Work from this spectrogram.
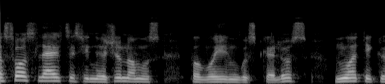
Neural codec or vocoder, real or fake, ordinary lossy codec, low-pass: codec, 16 kHz, 4 kbps, FreqCodec, larger model; fake; Opus, 16 kbps; 7.2 kHz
